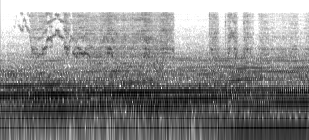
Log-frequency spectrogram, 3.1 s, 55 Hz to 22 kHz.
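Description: Lamborghini Gallardo Superleggera LP570-4 accelerating on a race track, a loud, continuous engine roar with steady rising harmonic tones filling the whole three seconds, close and dominant.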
